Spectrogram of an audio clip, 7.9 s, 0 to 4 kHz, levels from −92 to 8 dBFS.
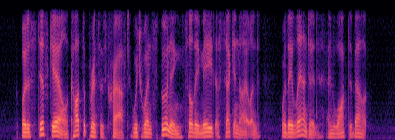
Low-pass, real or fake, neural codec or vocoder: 3.6 kHz; fake; autoencoder, 48 kHz, 32 numbers a frame, DAC-VAE, trained on Japanese speech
